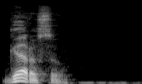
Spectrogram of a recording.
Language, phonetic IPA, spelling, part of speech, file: Russian, [ˈɡarʊsʊ], гарусу, noun, Ru-гарусу.ogg
- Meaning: dative singular of га́рус (gárus)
